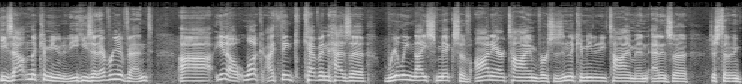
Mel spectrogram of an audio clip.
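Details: Adult man speaking; normal voice.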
